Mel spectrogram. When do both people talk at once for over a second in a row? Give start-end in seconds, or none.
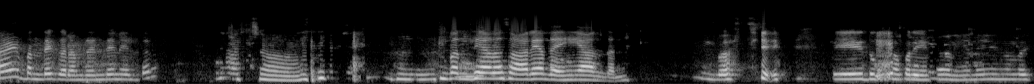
none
